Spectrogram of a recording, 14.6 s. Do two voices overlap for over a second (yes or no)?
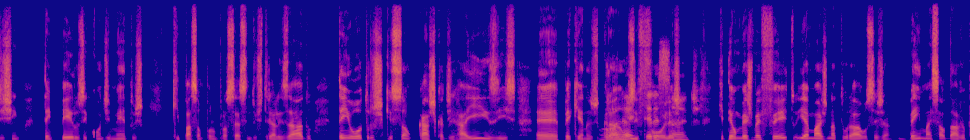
yes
